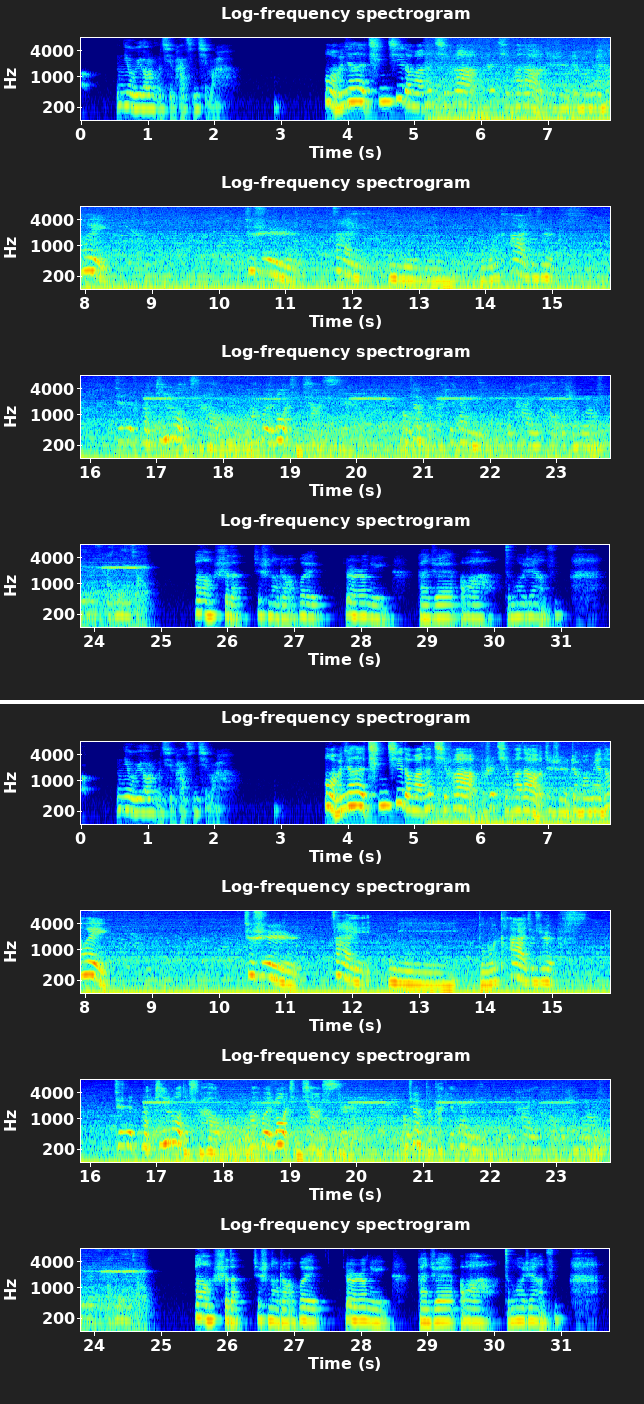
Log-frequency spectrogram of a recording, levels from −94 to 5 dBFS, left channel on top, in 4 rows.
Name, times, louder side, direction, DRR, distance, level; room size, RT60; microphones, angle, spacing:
voice 1, 0.5-2.3 20.7-22.0 22.3-24.8, left 1 dB, 10° left, 0.6 m, -40 dB
voice 2, 3.7-8.4 10.4-11.3 11.7-13.6 13.9-15.5 16.4-18.0 18.4-20.1 20.8-21.3 25.5-27.4 27.8-28.4 28.9-31.5, right 5 dB, 50° right, 0.3 m, -32 dB
sound 1, 5.1-23.3, equal, 70° left, 0.7 m, -37 dB
sound 2, 16.8-24.8, right 2 dB, 75° right, 0.7 m, -38 dB
2.8 x 2.1 x 2.7 m
head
